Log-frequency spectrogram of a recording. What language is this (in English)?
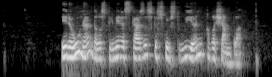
Catalan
